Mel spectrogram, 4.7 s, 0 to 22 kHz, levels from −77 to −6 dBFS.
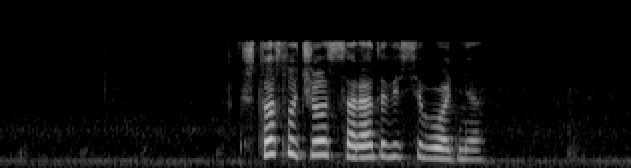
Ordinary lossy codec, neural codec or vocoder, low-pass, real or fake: none; codec, 16 kHz, 16 kbps, FunCodec, trained on Chinese and English, 50 frames a second; none; fake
